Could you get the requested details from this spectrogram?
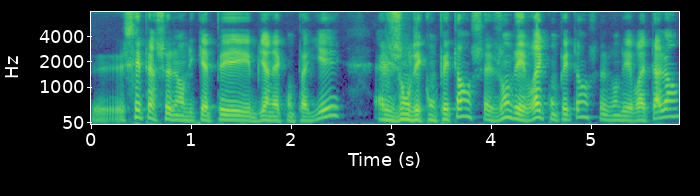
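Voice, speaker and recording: Over a quiet background, a man with a dark, mellow tone and a medium pitch speaks at a moderate pace with very wide pitch swings. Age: 70s. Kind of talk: interview. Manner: hesitant, many filler sounds.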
